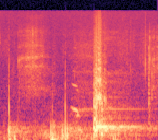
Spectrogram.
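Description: Microphone handling noise: bumps, knocks and rustles as a gooseneck podium microphone is grabbed and bent through the PA. About one and a half seconds in, a louder knock is followed by a steady low ringing tone, typical of brief PA feedback.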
